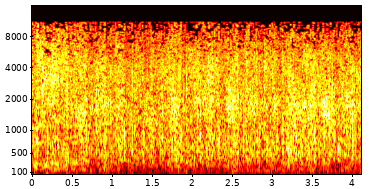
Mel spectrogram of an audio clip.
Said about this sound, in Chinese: 台长特别开心，你看看呢，人不多，但是我听这个掌声就是几千人的掌声。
